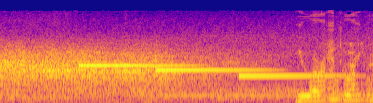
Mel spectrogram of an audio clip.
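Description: A warning chime sounds three falling tones.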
